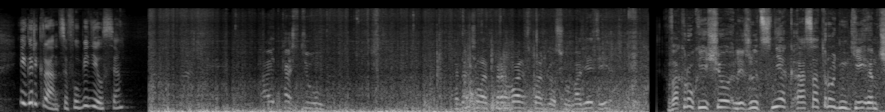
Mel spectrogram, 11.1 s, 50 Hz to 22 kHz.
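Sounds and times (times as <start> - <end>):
steady low rumble: 1.9 - 8.1
people talking: 3.3 - 4.1, 5.7 - 7.7, 8.3 - 11.0.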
